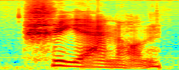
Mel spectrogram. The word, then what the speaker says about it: Rhiannon: And yes, it's Rhie. Rhie Rhie cuz of the r h. Rhiannon.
